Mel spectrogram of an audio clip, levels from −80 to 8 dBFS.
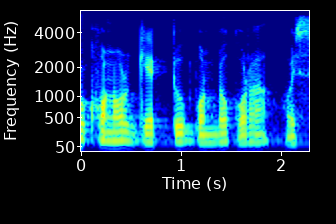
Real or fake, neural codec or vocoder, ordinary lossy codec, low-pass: real; none; none; 5.4 kHz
